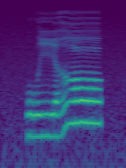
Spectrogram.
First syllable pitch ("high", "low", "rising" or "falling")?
low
